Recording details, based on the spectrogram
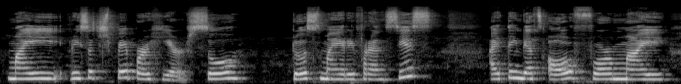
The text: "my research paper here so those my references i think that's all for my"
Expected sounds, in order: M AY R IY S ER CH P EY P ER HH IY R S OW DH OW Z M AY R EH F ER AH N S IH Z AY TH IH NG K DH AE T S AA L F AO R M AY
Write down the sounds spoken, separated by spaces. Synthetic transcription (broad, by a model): M AY R IY S ER CH P EY P ER HH IY R S OW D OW S M AY R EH F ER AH N S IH S AY T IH NG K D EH T S AA L F AO R M AY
